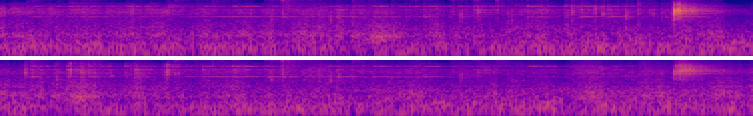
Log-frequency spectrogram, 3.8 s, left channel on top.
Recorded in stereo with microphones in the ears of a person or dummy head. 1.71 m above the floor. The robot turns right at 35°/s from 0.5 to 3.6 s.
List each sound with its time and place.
0.1 s dripping: 45° right (ahead or behind), 1.1 m; by 3.6 s 60° left (ahead or behind), 1.1 m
